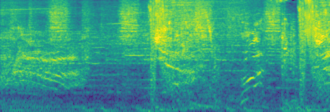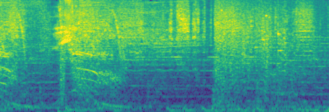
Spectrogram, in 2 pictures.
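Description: Cartoon action soundtrack: music with layered sound effects of sweeping whooshes and several crashing impacts.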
